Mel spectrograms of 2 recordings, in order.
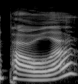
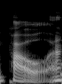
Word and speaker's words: Paola: So it's technically Paola. Okay. But I let people say whatever they want. Like I've gotten used to over the years having said so many different ways. So, but it would be technically Paola.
